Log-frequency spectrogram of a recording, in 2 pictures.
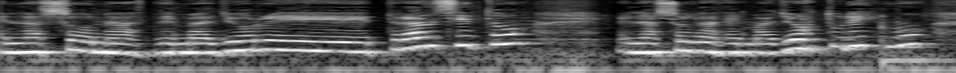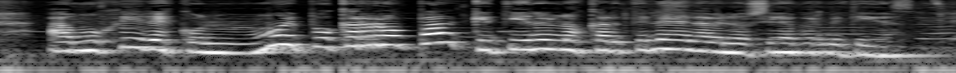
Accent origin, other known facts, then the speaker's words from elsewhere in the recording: Mendoza, Argentina; como mendocinos y argentinos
